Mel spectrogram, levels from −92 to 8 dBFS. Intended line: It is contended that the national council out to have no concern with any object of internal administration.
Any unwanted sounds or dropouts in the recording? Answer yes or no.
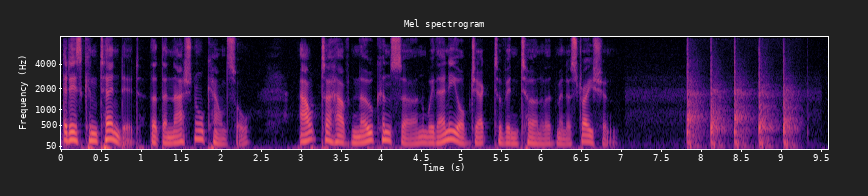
yes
